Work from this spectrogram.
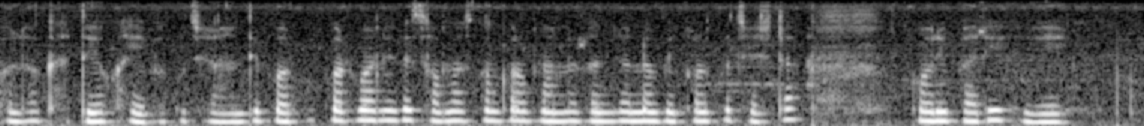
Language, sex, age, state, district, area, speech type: Odia, female, 30-45, Odisha, Rayagada, rural, spontaneous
